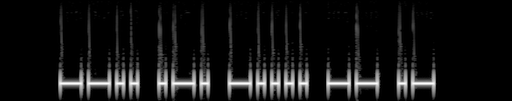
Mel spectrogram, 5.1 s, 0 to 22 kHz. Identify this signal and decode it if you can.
Morse code, heard as a keyed tone, about 17 wpm, 700 Hz. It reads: ZR6MA
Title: DXCC-100 Call Signs - 5 Characters - Repeated 3x - 17wpm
